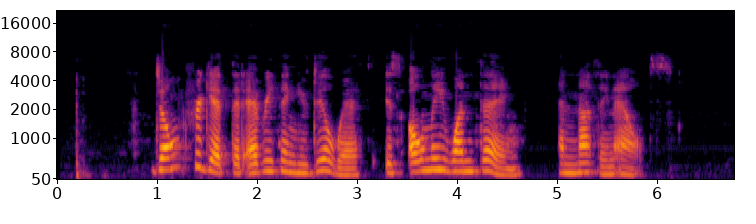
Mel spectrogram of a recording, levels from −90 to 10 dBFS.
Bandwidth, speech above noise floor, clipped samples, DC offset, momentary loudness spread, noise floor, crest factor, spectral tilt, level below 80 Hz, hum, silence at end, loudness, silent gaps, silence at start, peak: 7.6 kHz; 55 dB; under 0.1%; under 0.1%; 12 LU; -72 dBFS; 18 dB; -7 dB/octave; -64 dBFS; none; 0.95 s; -18 LUFS; none; 0.95 s; 0 dBFS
